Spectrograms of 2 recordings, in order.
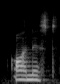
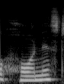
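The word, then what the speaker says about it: honest: आर यू कैसे थे तो ऑनेस्ट थे अब इसको होनेस्ट ना पड़े और अरेस्ट पड़े यहां पर साइलेंट है यू आर ऑन लिस्ट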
